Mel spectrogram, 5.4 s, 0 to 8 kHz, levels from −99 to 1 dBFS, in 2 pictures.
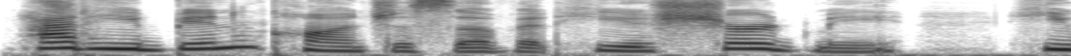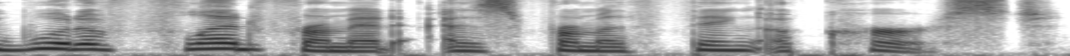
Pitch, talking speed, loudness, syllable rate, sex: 215 Hz, 225 wpm, -22 LUFS, 5.0 syllables/s, female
